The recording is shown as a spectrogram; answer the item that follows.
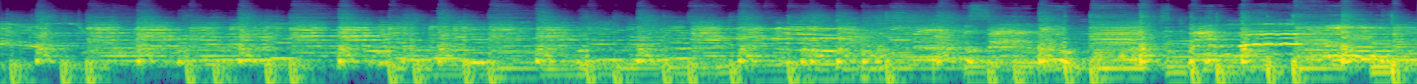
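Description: Live blues-rock band playing amplified through a PA, with a steady drum beat, electric guitar and a singing voice.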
